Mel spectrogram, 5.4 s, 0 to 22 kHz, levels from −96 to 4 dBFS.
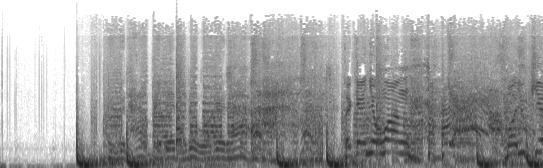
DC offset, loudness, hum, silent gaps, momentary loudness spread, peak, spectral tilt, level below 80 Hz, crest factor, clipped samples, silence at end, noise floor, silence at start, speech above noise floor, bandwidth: under 0.1%; -18 LUFS; none; none; 4 LU; -4 dBFS; -5.5 dB/octave; -22 dBFS; 14 dB; under 0.1%; 0 s; -47 dBFS; 0 s; 30 dB; 14.5 kHz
